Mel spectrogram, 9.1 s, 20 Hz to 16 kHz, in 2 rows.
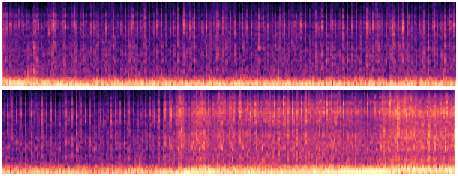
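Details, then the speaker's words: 1975 Ford F-100 V8, abandoned 17 years, first start after revival work; even, steady idle climbs cleanly on two throttle blips and drops back smoothly; normal idle. "let just start down turns turns over that's promising that sounds so good"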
